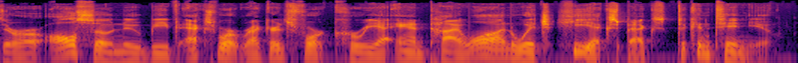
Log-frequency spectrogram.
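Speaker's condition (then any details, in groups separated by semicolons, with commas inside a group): No condition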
